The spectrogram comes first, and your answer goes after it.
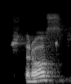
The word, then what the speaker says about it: Pštros: Pštros s pštrosicou a pstrosičatmi. So strosishami. No. Pštros. It's hard to pronounce sh after the p letter, like psh, right? Pštros. Because there are no vowels.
